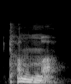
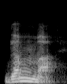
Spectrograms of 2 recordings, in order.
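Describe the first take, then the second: First: The first consonant is an aspirated d. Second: The first consonant is a plain d. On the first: "instead of dhamma" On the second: "an ordinary D with no uh, aspiration"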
